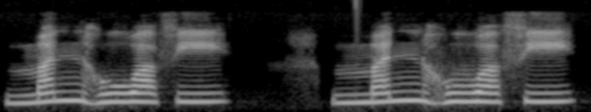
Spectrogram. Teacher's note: اس کے بعد نیکسٹ آیت میں جی من ہوا، لاسٹ میں آئیے 29 آیت، من ہوا فی ضلال مبین ہے نا، تو من ہوا نون ساکن ہے، نیکسٹ لیٹر ہا ہے، حروف حلقی میں سے ہا ہے، تو یہاں پہ بھی آپ نے غنہ نہیں کرنا، سٹے نہیں لینا، نون کو شو کر کے پڑھنا ہے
